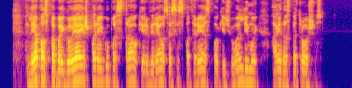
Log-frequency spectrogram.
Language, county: Lithuanian, Kaunas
